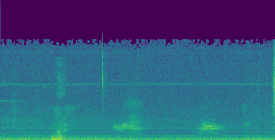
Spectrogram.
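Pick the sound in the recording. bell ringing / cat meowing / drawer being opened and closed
cat meowing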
